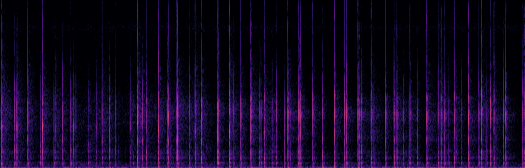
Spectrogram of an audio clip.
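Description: Long painted nails rapidly tap and scratch the glossy card cover of a solid paperback book held close to an ear microphone. Dozens of crisp, bright clicks with very short decay ride over a soft, continuous scratching hiss.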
